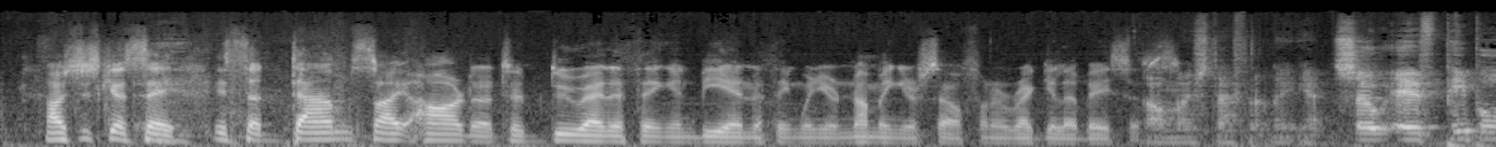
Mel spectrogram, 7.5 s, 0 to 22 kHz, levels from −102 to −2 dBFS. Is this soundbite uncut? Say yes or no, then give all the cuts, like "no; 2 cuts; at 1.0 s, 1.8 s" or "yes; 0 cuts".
yes; 0 cuts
